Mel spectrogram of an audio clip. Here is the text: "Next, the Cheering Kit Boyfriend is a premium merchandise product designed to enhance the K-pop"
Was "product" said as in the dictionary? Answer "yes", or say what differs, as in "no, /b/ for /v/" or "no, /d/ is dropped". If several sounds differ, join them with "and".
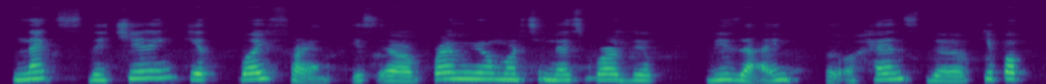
no, /ɹ/ is dropped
